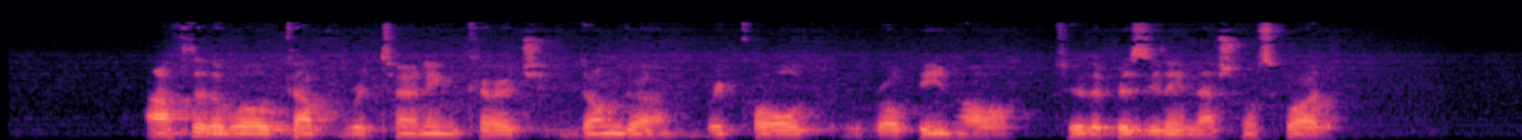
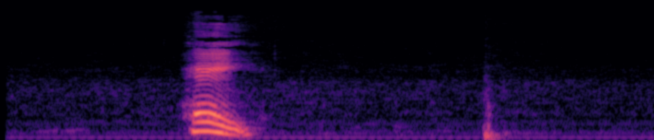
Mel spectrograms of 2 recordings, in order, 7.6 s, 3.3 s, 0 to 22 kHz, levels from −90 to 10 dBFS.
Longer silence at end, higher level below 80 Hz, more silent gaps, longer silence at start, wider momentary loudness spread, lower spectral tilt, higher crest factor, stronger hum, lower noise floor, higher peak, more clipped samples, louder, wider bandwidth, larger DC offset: first, 0.95 s vs 0.8 s; first, -54 dBFS vs -60 dBFS; neither; second, 0.75 s vs 0.95 s; second, 8 LU vs 24 LU; about the same, -5.5 dB/octave vs -5 dB/octave; about the same, 18 dB vs 20 dB; neither; first, -64 dBFS vs -60 dBFS; first, -2 dBFS vs -8 dBFS; neither; about the same, -19 LUFS vs -20 LUFS; second, 11.5 kHz vs 13 kHz; neither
